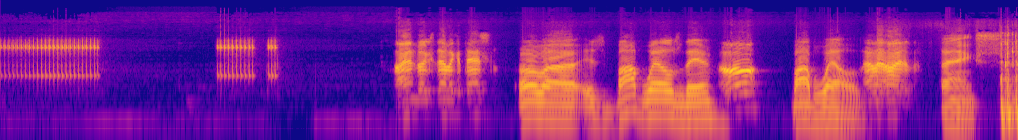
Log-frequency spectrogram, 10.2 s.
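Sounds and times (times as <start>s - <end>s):
telephone ringing down the line after dialing: 0.0s - 1.1s, 2.2s - 2.9s
speech: 4.1s - 10.1s.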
